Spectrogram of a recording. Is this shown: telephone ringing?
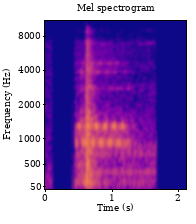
yes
